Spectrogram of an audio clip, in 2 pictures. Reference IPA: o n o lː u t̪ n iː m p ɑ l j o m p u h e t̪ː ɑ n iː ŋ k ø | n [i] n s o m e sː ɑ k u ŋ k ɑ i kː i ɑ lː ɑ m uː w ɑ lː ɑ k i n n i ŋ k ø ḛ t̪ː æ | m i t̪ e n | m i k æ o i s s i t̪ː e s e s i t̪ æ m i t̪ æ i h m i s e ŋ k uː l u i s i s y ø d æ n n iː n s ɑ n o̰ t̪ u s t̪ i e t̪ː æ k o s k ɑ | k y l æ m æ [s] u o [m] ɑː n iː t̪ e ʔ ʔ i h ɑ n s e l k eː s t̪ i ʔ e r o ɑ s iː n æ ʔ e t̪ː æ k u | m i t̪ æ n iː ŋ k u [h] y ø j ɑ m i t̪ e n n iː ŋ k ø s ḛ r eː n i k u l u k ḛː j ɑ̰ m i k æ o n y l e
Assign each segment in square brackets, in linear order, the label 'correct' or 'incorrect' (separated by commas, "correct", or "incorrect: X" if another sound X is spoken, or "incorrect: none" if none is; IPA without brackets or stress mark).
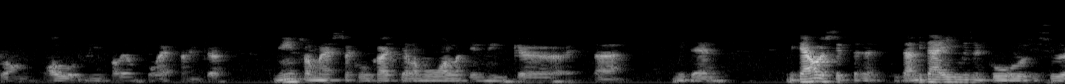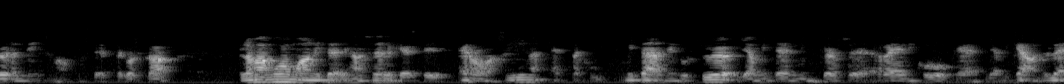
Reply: incorrect: iː, incorrect: h, correct, incorrect: s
